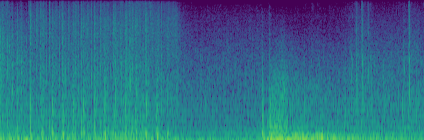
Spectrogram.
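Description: Gunfire in the video game War Thunder comes as rapid repeated automatic shots, then a heavy deep boom with rumbling follow-through and a few sharper cracks, loud and close, with no talk.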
